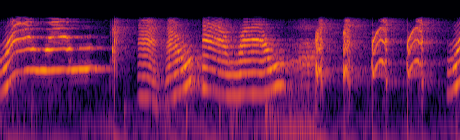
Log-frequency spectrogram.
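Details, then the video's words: Blue Indian ringneck parakeet, a male pet, talking to himself in a mirror: a long high-pitched drawn-out syllable, then rapid chattering speech-like phrases with sliding, wavering tones. "the talking parrot"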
